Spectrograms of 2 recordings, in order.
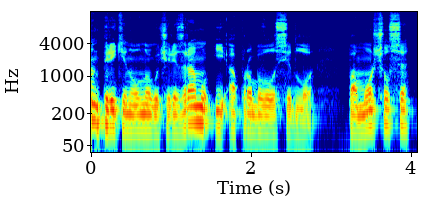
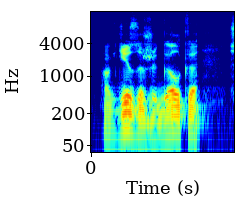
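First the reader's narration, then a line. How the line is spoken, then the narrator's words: Grumble again. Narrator (Russian): снова проворчал Клод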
